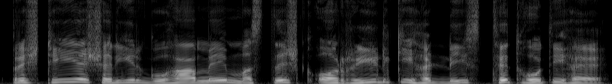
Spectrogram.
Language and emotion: Hindi, neutral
